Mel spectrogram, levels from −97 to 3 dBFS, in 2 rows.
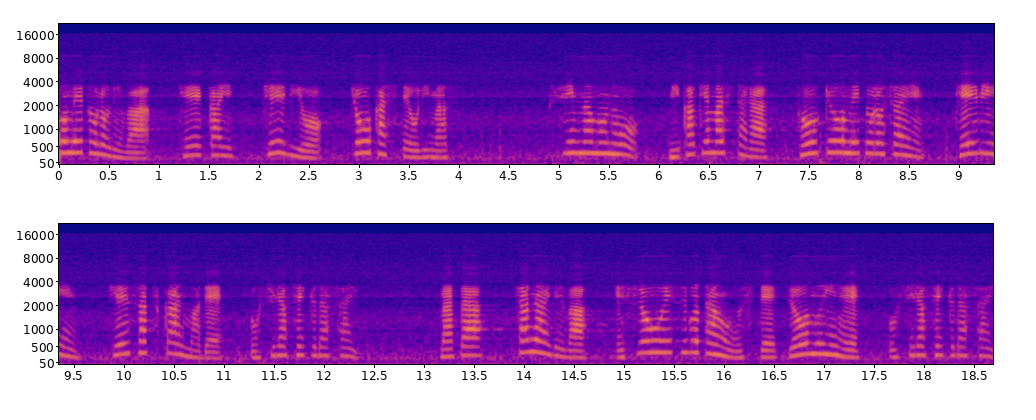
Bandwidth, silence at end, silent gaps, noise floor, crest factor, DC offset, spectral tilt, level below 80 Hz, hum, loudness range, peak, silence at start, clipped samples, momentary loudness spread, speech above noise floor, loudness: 17 kHz; 0 s; none; -59 dBFS; 20 dB; under 0.1%; -4.5 dB/octave; -70 dBFS; none; 4 LU; -16 dBFS; 0 s; under 0.1%; 12 LU; 23 dB; -35 LUFS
